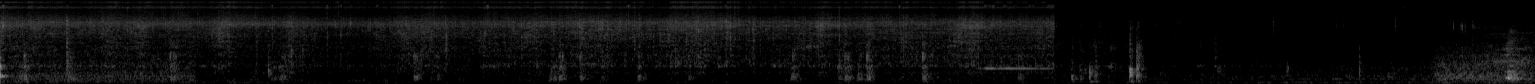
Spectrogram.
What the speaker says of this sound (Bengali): এইবারে তেলটা গরম হয়ে গেছে, এই কুচনো আলুগুলোকে আমি একে একে দিয়ে দিচ্ছি। একটু ভালো করে এটাকে ফ্রাই করে নেব।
